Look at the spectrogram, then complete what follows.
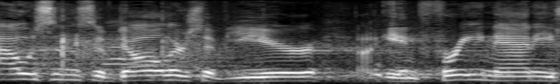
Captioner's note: some Applause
